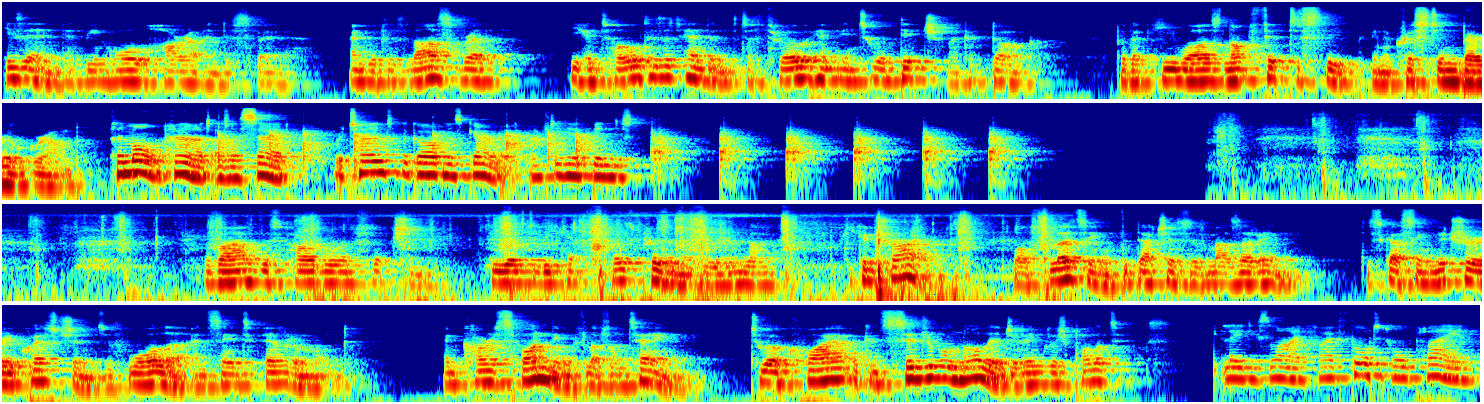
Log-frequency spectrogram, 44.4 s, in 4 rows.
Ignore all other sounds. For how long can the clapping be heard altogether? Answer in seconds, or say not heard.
6 s.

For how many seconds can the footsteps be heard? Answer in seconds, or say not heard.
10 s.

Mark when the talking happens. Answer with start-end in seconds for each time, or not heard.
0.0-15.8, 23.7-35.9, 36.6-44.3.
